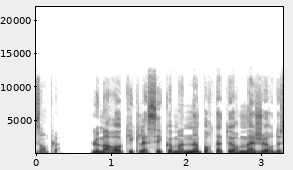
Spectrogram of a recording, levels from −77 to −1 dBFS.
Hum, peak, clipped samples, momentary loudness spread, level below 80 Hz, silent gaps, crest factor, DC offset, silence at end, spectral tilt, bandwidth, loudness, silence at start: none; -6 dBFS; under 0.1%; 12 LU; -42 dBFS; none; 16 dB; under 0.1%; 0 s; -5.5 dB/octave; 13 kHz; -21 LUFS; 0 s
